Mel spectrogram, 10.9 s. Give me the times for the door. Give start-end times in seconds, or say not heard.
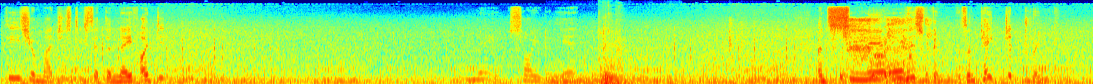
5.5-6.8.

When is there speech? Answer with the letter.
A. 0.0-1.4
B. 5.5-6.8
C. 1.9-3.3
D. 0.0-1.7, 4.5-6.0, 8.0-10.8
D.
